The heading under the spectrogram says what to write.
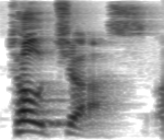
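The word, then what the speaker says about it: tochos (πτωχός): It's P-T-O-C-H-O-S. I'm just going to go with tochos, all right? The P is silent.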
